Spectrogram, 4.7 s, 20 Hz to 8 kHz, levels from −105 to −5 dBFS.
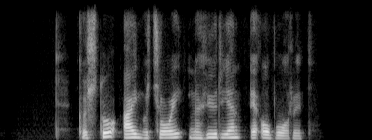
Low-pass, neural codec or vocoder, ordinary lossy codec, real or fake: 7.2 kHz; codec, 16 kHz, 2 kbps, FunCodec, trained on Chinese and English, 25 frames a second; Opus, 64 kbps; fake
